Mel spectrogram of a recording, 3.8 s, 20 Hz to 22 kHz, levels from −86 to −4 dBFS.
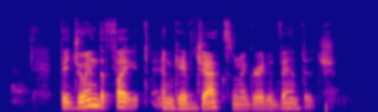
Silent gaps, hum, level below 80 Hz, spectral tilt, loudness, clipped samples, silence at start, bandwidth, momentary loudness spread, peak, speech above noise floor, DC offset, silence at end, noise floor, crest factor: none; none; -76 dBFS; -5.5 dB/octave; -25 LUFS; under 0.1%; 0.6 s; 12.5 kHz; 18 LU; -4 dBFS; 32 dB; under 0.1%; 0.45 s; -57 dBFS; 22 dB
